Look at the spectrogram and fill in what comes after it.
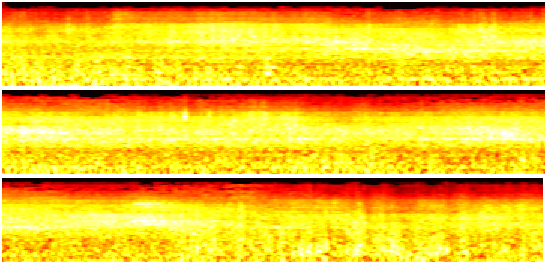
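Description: Freight train of BNSF covered hopper cars rolling past, a steady rumble of steel wheels on rail.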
